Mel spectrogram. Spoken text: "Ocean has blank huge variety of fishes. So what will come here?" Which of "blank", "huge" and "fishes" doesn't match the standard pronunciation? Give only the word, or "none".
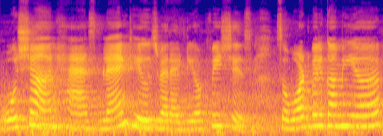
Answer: huge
